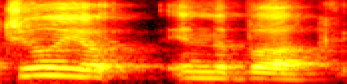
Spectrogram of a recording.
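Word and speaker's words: Giulia: to me like like Julia in the book it's spelled g i u l a Julia that character was always Julia and um yeah you know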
